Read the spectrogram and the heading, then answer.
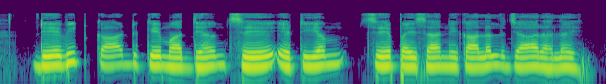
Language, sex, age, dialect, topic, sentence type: Magahi, male, 56-60, Southern, banking, statement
